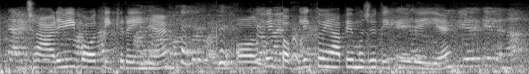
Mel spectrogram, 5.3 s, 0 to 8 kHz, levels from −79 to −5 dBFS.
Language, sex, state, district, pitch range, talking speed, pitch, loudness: Hindi, female, Maharashtra, Mumbai Suburban, 260-285 Hz, 190 wpm, 275 Hz, -16 LUFS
